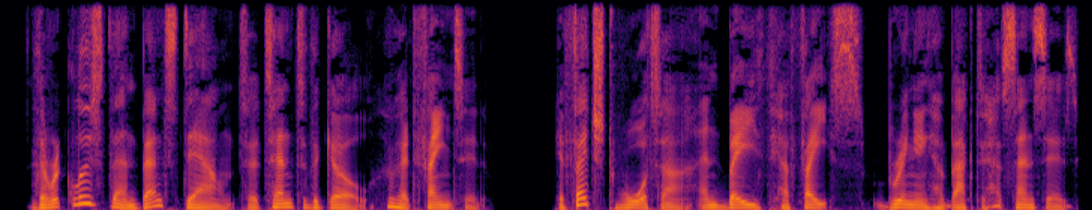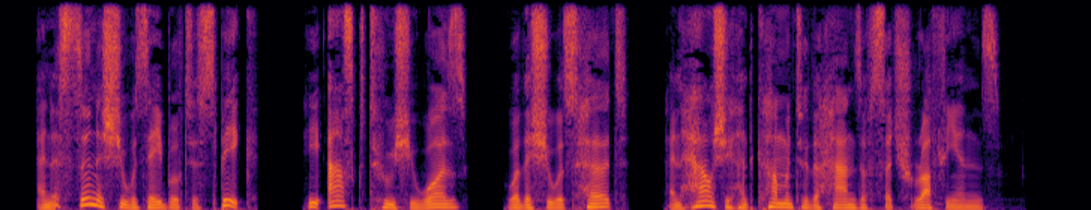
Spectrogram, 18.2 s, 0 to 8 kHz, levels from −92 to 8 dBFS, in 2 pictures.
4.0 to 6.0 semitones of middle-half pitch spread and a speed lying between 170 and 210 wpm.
Yes: average, 4.7 semitones; average, 180 wpm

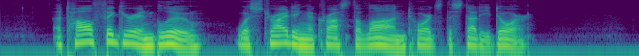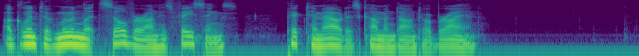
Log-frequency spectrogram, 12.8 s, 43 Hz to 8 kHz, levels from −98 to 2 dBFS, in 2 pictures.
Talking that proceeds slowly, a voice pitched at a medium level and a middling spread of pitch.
No: slow, 130 wpm; low, 110 Hz; average, 4.6 semitones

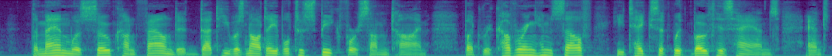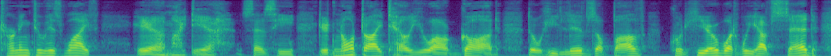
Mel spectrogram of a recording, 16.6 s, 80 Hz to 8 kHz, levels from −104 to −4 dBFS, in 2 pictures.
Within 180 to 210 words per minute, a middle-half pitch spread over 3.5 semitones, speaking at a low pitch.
Yes: average, 190 wpm; average, 4.4 semitones; low, 115 Hz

